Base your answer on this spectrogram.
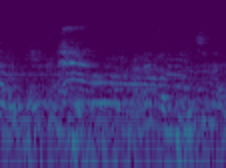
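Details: Affectionate pet cat named Odeko, the most clingy of its household, meowing indoors; a drawn-out harmonic meow with a rising then falling tone, over quiet room hum.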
